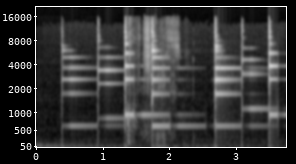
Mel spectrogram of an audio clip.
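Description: A dry synth bell preset, with the Valhalla Vintage Verb reverb, ping pong delay and EQ switched off, plays a slow melody of about seven bright, ringing notes with sharp attacks and short tails. A brief burst of noisy, percussive texture sits under the middle notes.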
